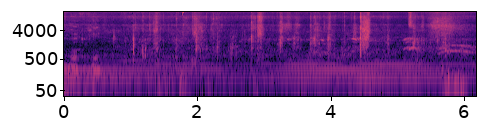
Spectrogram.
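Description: A steady low hum running throughout, with scattered faint clicks and brief chirps over it.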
